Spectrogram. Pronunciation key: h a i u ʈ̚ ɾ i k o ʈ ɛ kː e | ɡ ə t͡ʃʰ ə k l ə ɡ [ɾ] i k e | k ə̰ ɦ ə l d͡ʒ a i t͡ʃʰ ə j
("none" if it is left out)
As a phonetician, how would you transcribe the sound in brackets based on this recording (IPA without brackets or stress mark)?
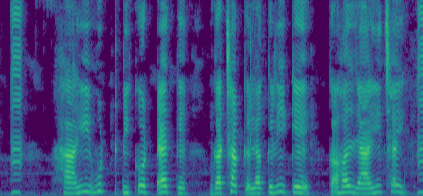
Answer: ɾ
